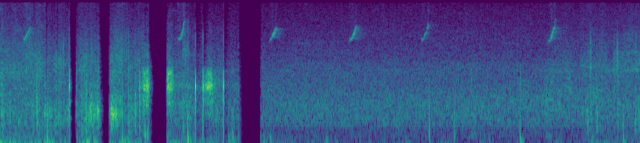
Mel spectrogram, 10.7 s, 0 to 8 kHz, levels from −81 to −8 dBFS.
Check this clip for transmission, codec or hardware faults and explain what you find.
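The clip shows three network-timing faults. The codec path has nothing above 8 kHz, which fits G.722.

Repeated stalls (stutter), 0.68–2.45 s: thirteen short gaps, the longest 170 ms, where late packets emptied the jitter buffer and the last sound was stretched. Unlike a freeze, the stalls are brief and many.

Call audio freeze, 2.47–2.80 s and 3.98–4.36 s: single holds of 308 ms and 363 ms, most of each fading to silence, likely from packets held up in transit. The audio resumes where it stopped.

Jitter buffer speed-up, 6.48–10.13 s: the receiver trimmed pitch-period slices, about a fifth of a second in all, so the audio runs 6% fast at the same pitch, hurried but not chipmunk-like.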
